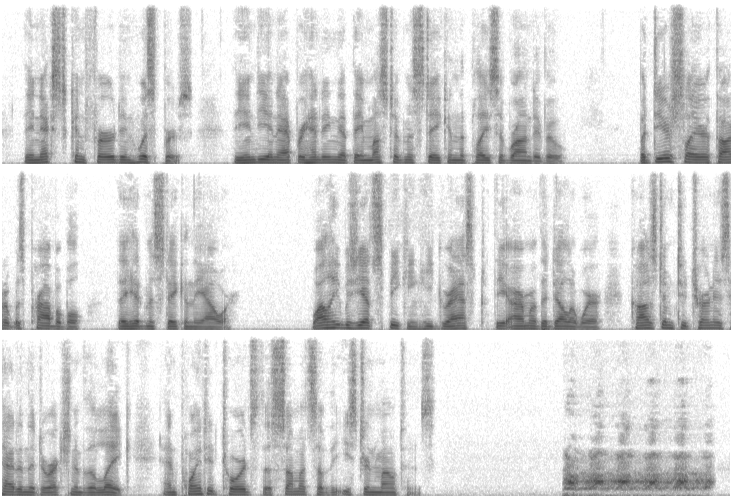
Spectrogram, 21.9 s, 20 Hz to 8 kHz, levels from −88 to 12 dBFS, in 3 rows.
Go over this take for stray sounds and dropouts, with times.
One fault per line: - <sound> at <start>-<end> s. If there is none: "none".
- bark at 20.2-21.7 s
